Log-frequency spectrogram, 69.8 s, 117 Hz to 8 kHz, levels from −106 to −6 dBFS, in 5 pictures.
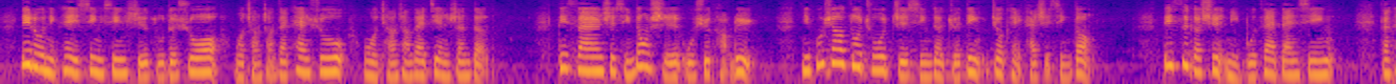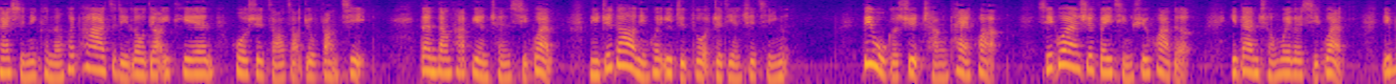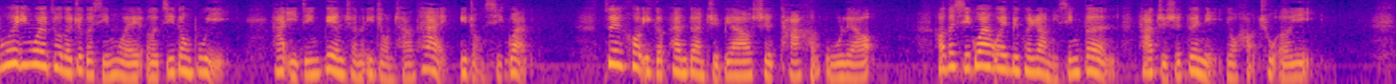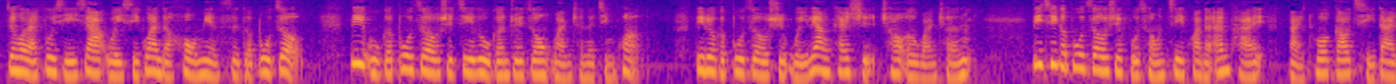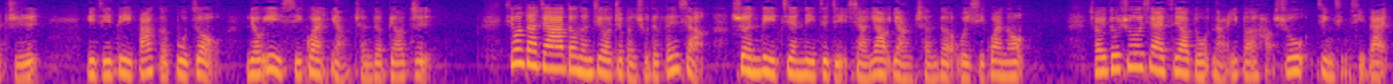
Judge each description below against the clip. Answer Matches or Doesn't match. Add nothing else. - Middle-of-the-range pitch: Doesn't match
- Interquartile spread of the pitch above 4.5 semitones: Doesn't match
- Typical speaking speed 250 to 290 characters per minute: Matches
